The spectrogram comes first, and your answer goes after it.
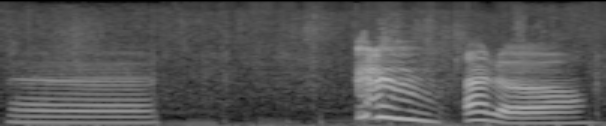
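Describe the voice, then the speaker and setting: A young woman from France streams a game, chatting and muttering to herself in a French accent with a fairly low, sing-song voice, speaking very slowly. Her casual gameplay commentary is self-mocking, with game music behind her and a little hiss or hum.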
